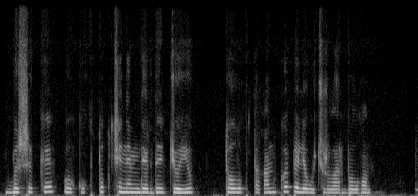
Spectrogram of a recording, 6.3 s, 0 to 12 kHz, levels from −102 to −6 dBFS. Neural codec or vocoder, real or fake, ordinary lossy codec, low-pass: none; real; Opus, 16 kbps; 10.8 kHz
